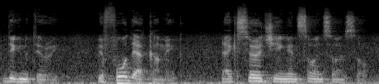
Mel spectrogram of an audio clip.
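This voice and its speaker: An Israeli accent with audible room echo and noticeable background noise. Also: man. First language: Hebrew. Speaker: bomb security instructor. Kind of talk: interview. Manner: halting.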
